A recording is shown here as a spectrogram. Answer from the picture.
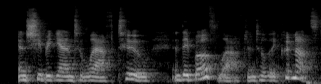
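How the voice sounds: Lively intonation in a natural reading voice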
